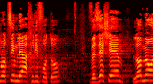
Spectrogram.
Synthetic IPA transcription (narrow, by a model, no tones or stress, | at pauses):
mʁo̞t͡simleaχlifo̞t̪o̞ | ve̞ze̞ʃehemlo̞meo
